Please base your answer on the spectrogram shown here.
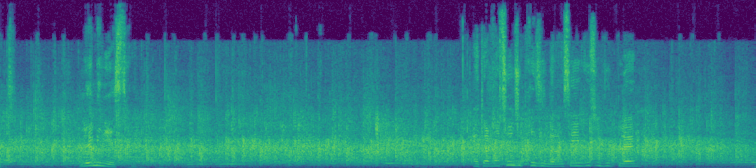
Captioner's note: applause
